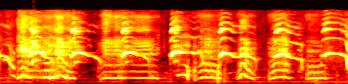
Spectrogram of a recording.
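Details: Two-week-old collie puppies from Hannibal and Ella's litter, indoors, newly discovering each other, with Quinn trying out her voice: high, whiny yelps and squeals in short bursts, some bending up then down, over a woman's soft chatter.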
